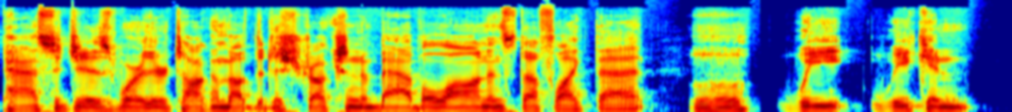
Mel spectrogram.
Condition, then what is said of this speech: No condition.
